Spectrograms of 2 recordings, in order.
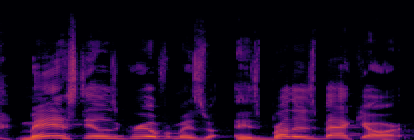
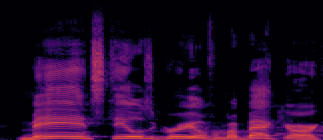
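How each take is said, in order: First: Mock headline. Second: Slow, deliberate news-headline read; mock headline. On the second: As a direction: announce it like a tabloid headline. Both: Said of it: "Can't you imagine that title?".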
